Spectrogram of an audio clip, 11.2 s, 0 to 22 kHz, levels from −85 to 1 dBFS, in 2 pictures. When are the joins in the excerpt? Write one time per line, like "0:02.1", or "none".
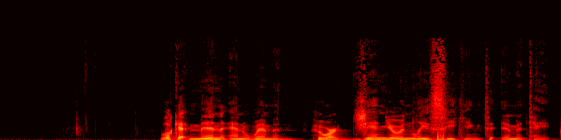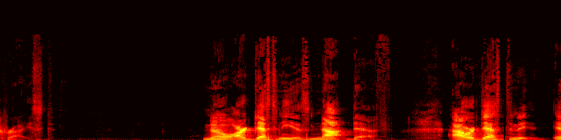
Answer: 0:03.0
0:07.5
